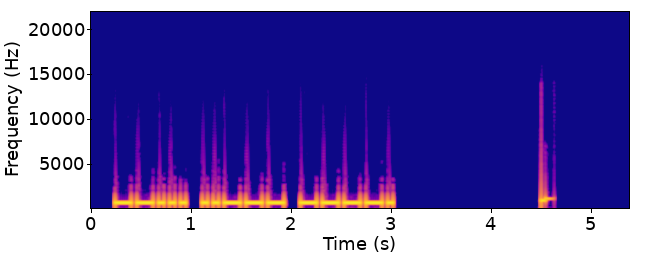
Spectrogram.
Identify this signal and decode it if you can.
Morse code, heard as a keyed tone, about 22 wpm, 700 Hz. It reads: 729
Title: Numbers - 3-Digit 22wpm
